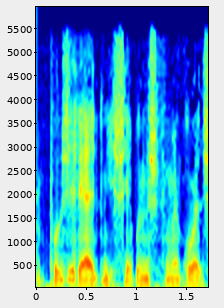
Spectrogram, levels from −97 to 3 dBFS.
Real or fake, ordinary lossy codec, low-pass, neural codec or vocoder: fake; AAC, 24 kbps; 5.4 kHz; autoencoder, 22.05 kHz, a latent of 192 numbers a frame, VITS, trained on many speakers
